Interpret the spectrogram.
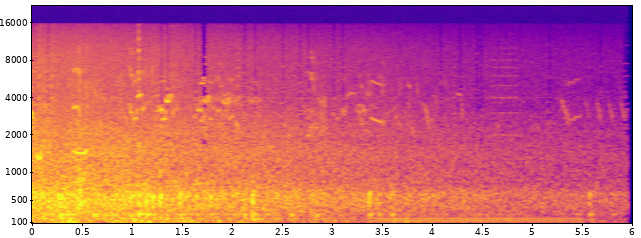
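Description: Outdoor field ambience with a few faint, scattered bird chirps, fading out gradually to near silence.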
